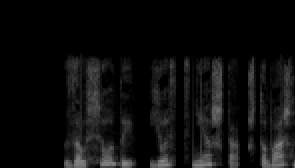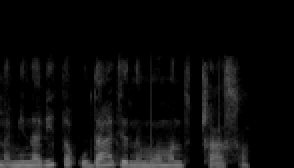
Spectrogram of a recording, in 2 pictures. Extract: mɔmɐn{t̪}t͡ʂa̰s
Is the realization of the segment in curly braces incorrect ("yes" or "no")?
no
